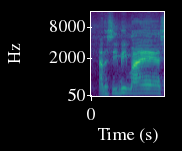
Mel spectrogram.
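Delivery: ordinary talk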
